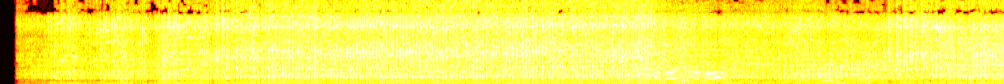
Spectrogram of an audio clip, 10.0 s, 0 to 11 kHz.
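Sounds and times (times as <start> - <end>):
tractor diesel engine running: 0.2 - 10.0.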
